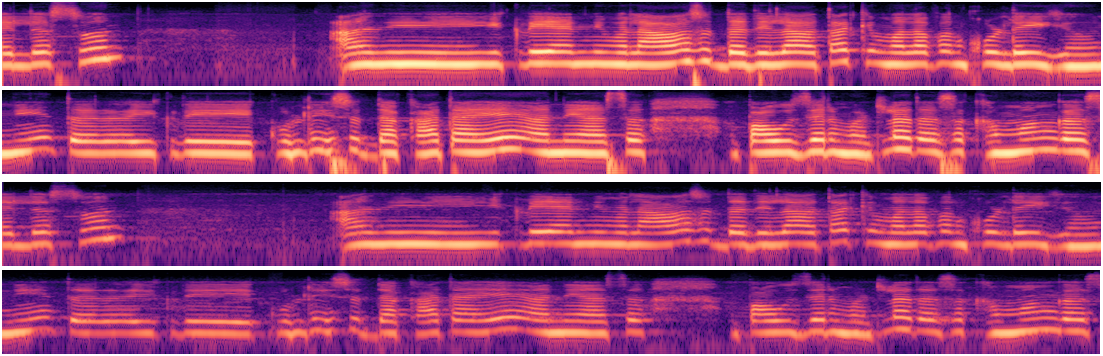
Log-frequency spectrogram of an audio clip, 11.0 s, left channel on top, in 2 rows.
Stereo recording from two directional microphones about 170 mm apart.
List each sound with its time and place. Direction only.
0.0 s a woman's voice: 35° left (ahead or behind)
1.6 s a woman's voice: 45° left (ahead or behind)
